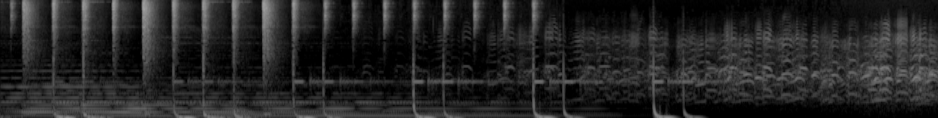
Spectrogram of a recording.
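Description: A flock of geese honks loudly and repeatedly in a quick, uneven series of calls for several seconds, then the honking stops and a soft rushing background noise continues.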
